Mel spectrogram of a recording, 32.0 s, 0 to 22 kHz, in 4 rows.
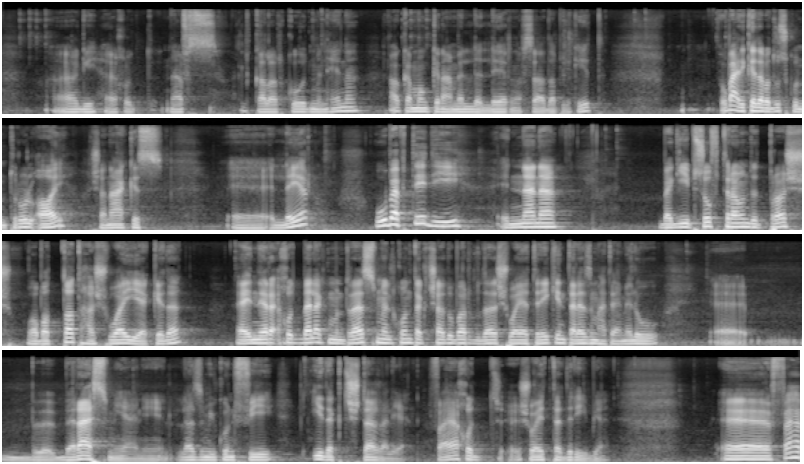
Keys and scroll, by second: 2.4 ctrl+c, 5.5 ctrl+v, 8.7 ctrl+i, 11.0 alt+space, 12.6 b, 28.3 z, 29.3 space, 30.2 space, 30.8 z.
